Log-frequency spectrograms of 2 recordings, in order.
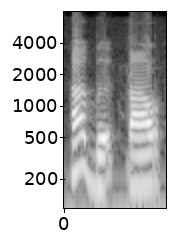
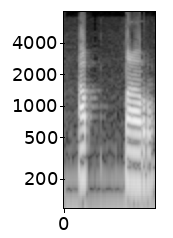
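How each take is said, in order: First: The b sound bounces with a release. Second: The b sound stops flat without release. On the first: The speaker calls it right. "bunyinya itu harus dipantulkan" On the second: The speaker calls it wrong. "itu salah"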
